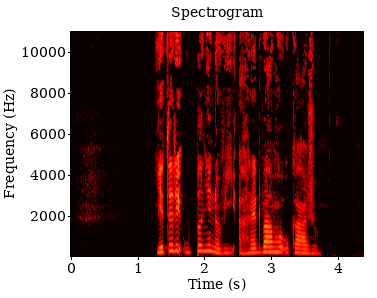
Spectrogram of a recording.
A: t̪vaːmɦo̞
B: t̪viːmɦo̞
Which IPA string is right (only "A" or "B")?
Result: A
